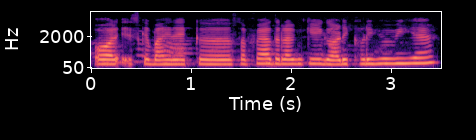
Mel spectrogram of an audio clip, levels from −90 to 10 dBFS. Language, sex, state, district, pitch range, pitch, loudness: Hindi, female, Delhi, New Delhi, 230-255 Hz, 240 Hz, -16 LUFS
